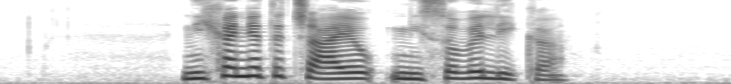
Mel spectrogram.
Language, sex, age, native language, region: Slovenian, female, 30-49, Slovenian, Central Slovenia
